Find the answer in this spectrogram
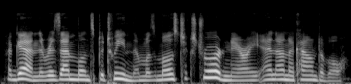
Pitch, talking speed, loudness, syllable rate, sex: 210 Hz, 170 wpm, -17 LUFS, 6.9 syllables/s, female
